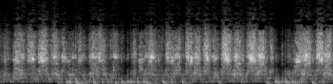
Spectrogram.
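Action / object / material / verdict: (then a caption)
scrape / light wooden tabletop / wood / none. Fingertips and short nails rub and scratch quickly across a flat, light wooden tabletop. The result is a dense, continuous scratchy rasp with a bright hiss, over a steady low woody hum that swells and dips with each stroke.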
